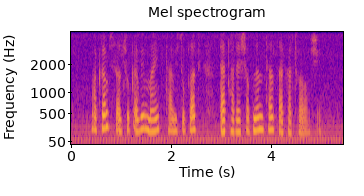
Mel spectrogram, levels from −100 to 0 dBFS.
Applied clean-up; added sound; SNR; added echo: none; Mechanical fan; 18 dB; none.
